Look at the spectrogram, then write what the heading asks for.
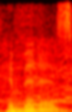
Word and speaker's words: Jimenez: Jimenez. I was putting my syllables in the wrong place.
